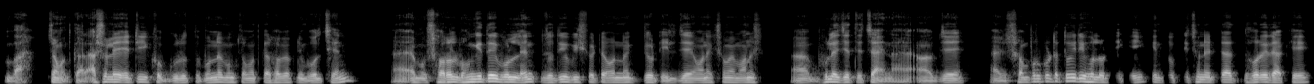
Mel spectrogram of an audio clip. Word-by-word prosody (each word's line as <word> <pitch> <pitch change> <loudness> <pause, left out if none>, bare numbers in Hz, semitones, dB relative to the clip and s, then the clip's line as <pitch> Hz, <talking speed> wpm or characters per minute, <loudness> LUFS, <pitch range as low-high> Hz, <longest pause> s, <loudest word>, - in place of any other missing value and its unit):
বাহ! - - -1 0.2
চমৎকার। - - -1
আসলে 120 -1 +3
এটিই 110 +3 -1
খুব 95 - -1
গুরুত্বপূর্ণ 95 +1 -1
এবং 105 - +1
চমৎকারভাবে 95 +1 -1
আপনি 95 - -4
বলছেন। 90 +5 -1 0.5
অ্যা - - -7
এবং 95 -1 0
সরল 115 +1 +5
ভঙ্গিতেই 130 +5 +6
বললেন, 110 -1 +5 0.2
যদিও 115 +4 +2
বিষয়টা 110 -2 -2
অনেক 105 0 +1
জটিল 90 -5 0
যে, 100 - +4
অনেক 100 -1 -1
সময় 105 -2 -1
মানুষ 100 0 0 0.3
অ্যা - - -5 0.2
ভুলে 120 +1 +3
যেতে 110 -2 0
চায় 80 - +2
না, 65 - -7 0.2
অ্যা 85 - -3 0.2
যে 95 0 +3 0.4
এহ 85 - -4 0.2
সম্পর্কটা 135 +7 -1
তৈরি 155 -3 +5
হলো 110 -3 +3
ঠিকই 100 - -6
কিন্তু 105 -4 -6
পিছনেরটা 110 -1 -1 0.2
ধরে 110 +2 +4
রাখে 100 -1 -1
105 Hz, 180 wpm, -23 LUFS, 95-115 Hz, 0.5 s, ভঙ্গিতেই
